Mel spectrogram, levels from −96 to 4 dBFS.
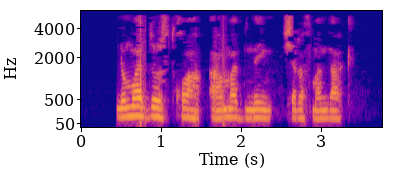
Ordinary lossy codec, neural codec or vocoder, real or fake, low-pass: MP3, 24 kbps; vocoder, 22.05 kHz, 80 mel bands, WaveNeXt; fake; 5.4 kHz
